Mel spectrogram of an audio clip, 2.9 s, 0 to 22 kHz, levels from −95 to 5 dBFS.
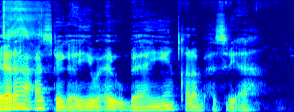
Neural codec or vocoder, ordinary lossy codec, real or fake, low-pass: none; none; real; none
